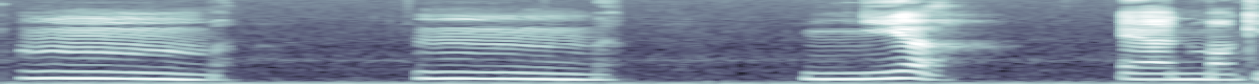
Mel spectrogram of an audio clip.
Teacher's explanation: the air is cut off in the mouth by the tongue position or the closed lips and so the air has to go out through the nose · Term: nasal consonants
